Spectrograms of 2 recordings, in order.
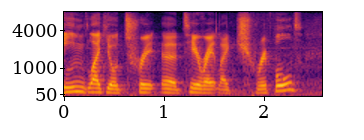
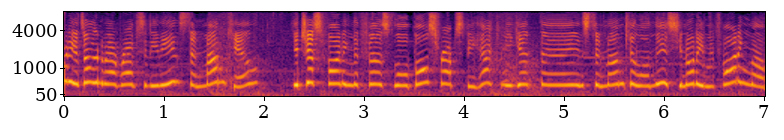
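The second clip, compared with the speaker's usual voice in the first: very high, squeaky voice, way up top. Voicing someone talking to Rhapsody during a game: really high voice. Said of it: "I'm gonna give you a really high voice for this".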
